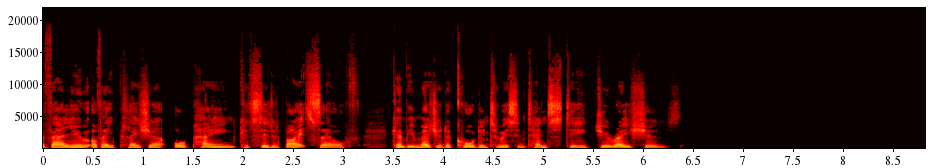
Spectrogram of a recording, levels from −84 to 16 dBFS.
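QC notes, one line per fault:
No faults found in the speech. A smooth fade-out begins at about 6 s and reaches silence at 6.42 s, gradual and with no click or hard edge.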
